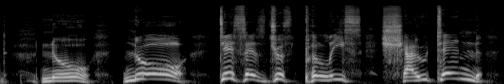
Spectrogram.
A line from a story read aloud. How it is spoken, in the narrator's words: yelled Detritus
